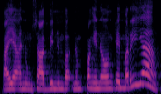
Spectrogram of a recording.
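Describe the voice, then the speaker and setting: High-voiced man preaching a sermon. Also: lively intonation, a little fast. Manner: asks listeners rhetorical questions. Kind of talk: sermon with Bible reading.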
